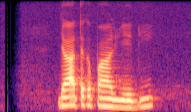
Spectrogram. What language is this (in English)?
Sinhala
